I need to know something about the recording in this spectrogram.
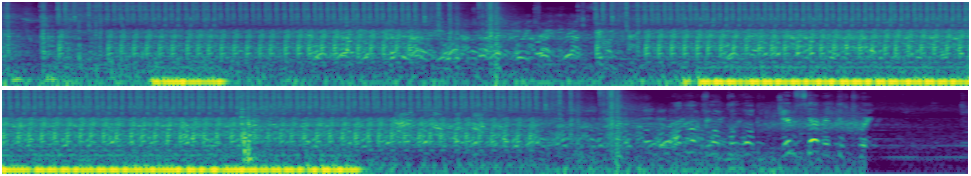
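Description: A large crowd of soldiers marches and clashes with clattering weapons.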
